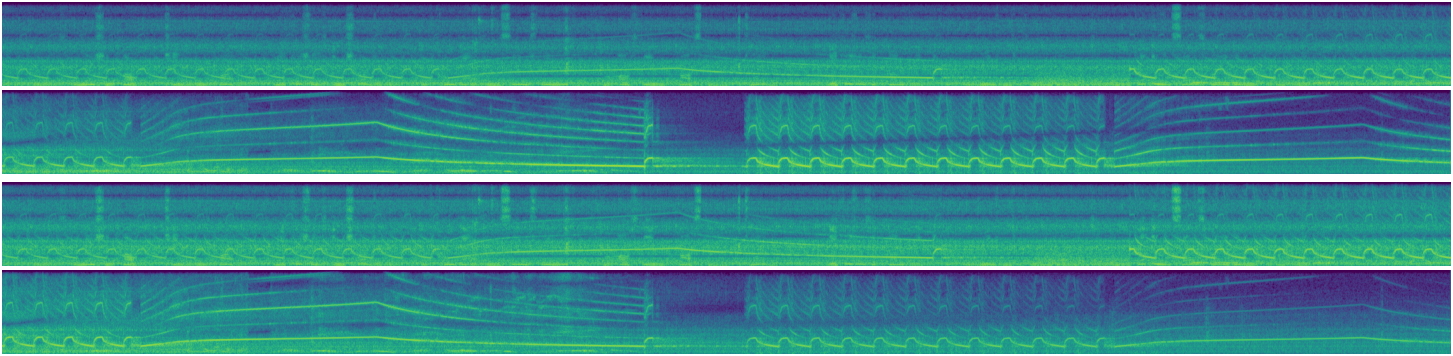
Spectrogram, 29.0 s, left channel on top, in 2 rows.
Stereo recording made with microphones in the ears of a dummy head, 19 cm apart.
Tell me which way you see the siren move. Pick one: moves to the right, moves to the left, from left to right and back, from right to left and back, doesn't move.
moves to the left.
